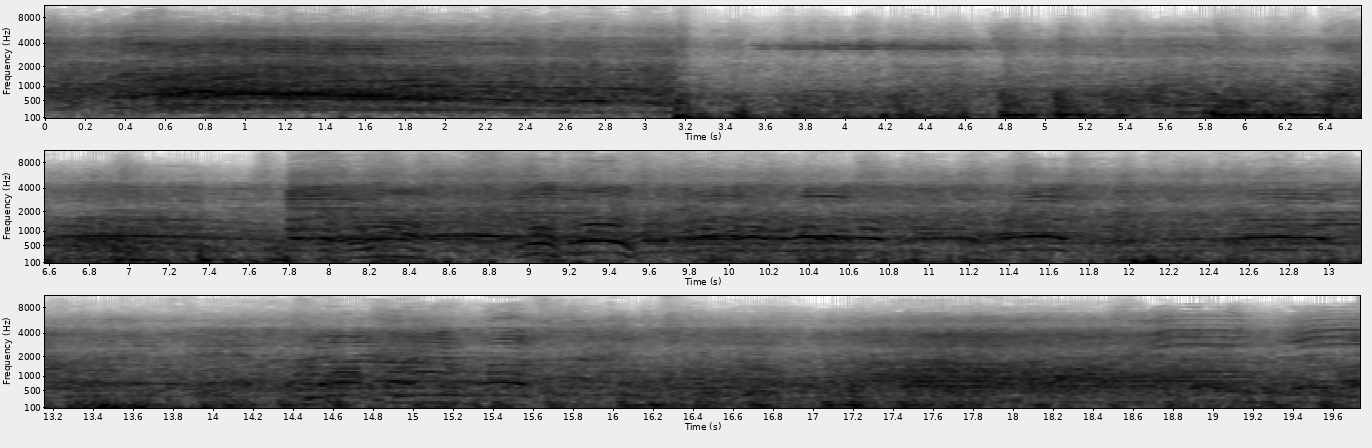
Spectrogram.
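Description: Football supporters in the stands chanting and shouting together, many voices overlapping in a sing-song way.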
